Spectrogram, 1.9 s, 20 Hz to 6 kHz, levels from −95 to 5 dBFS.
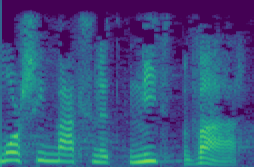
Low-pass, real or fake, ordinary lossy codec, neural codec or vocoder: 5.4 kHz; real; none; none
